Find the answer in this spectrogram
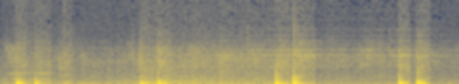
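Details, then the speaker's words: Lung physical exam on an adult male patient, percussing all lung-field points from apex downward: four pairs of quick, low, hollow taps in a quiet room; normal resonant (sonor) percussion note. "perkusi yang pertama kita akan melakukan perkusi semua titik di lapangan paruh dimulai dari atas dari avex ke bawah jadi normalnya suaranya akan Sonor"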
